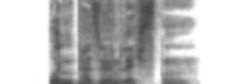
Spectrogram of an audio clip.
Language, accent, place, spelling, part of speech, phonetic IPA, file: German, Germany, Berlin, unpersönlichsten, adjective, [ˈʊnpɛɐ̯ˌzøːnlɪçstn̩], De-unpersönlichsten.ogg
- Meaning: 1. superlative degree of unpersönlich 2. inflection of unpersönlich: strong genitive masculine/neuter singular superlative degree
